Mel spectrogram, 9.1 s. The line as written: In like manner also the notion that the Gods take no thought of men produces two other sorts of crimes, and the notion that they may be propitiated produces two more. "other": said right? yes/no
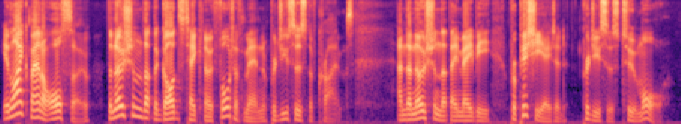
no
